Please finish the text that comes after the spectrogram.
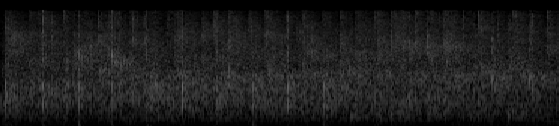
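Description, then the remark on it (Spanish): A crowd applauds steadily for several seconds during a live-streamed gathering, a dense wash of many hands clapping with a few sharper individual claps standing out at a fairly even pace. “Nuestra hermana Bertita Palafox, que nos está viendo aquí en la región, un fuerte aplauso.”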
